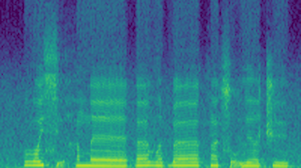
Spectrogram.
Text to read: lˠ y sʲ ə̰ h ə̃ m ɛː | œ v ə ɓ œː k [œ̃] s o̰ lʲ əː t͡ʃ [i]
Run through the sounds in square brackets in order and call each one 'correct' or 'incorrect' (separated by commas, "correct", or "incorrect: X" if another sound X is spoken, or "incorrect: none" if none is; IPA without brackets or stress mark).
correct, incorrect: y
